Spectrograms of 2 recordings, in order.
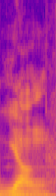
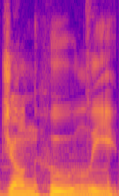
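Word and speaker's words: Jung Hoo Lee: of Korea, Jung-Ho Lee, which I was saying wrong. I was saying Young. Nope, it's Jung-Ho Lee, just so you guys know.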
